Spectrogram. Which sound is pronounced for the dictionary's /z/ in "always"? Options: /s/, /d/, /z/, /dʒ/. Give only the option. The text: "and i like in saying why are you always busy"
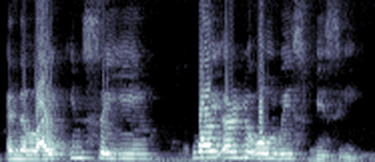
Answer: /s/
